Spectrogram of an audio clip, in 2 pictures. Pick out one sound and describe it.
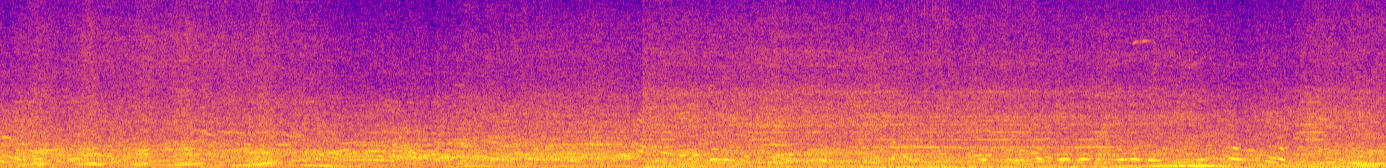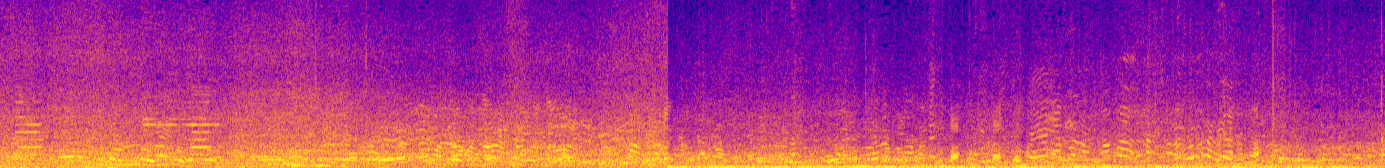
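A dense crowd of men and women talks and shouts loudly close by.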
